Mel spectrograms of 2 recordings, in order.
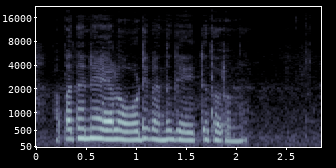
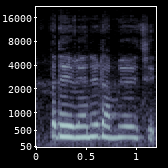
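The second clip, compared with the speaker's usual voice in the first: ordinary delivery, nothing marked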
